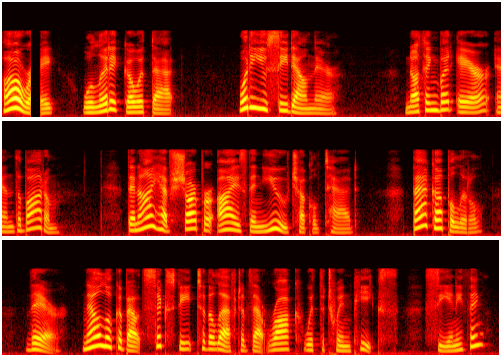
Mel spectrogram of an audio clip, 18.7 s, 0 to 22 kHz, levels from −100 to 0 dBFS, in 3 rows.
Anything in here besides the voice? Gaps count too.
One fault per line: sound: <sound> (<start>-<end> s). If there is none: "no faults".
sound: dropout (0.4-0.5 s)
